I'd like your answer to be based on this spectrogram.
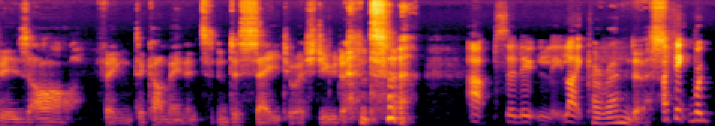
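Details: Adult podcast host who stammers, speaking about stammering at school; stammering.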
